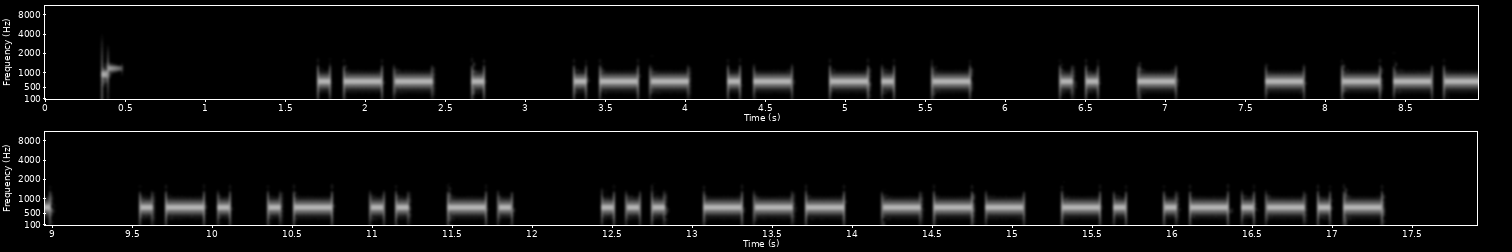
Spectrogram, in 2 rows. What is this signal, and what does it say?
Morse code, heard as a keyed tone, about 15 wpm, 700 Hz. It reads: WE WANT IT TO RAIN SOON.
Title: Sentences from Top 1000 Words - Review Part 1 - 15wpm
